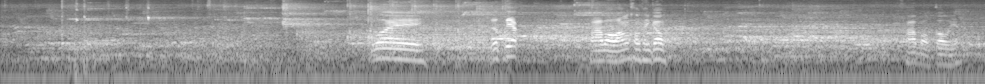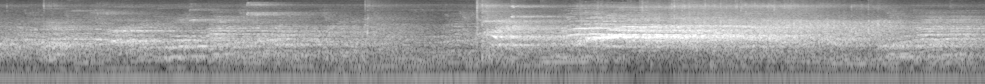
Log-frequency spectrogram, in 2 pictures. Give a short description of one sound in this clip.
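A shuttlecock is kicked with sharp taps.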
